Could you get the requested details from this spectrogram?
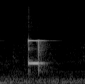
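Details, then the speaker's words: Zoll AED demonstration: a single short two-tone electronic beep over quiet room noise, an AED prompt tone during CPR coaching after the no-shock-advised analysis. "and then it prompts me to start CPR which is very important push harder and I don't do good enough compression get prompt you for some good compression and if I get tired or forget to do CPR"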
